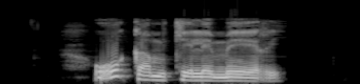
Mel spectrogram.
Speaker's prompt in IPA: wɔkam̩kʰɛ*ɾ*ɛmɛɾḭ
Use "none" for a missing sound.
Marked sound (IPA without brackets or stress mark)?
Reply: l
